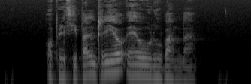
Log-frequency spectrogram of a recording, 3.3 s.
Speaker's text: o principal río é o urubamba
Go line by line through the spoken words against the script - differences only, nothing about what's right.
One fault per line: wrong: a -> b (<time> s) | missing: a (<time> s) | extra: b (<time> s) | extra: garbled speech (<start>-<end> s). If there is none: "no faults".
no faults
